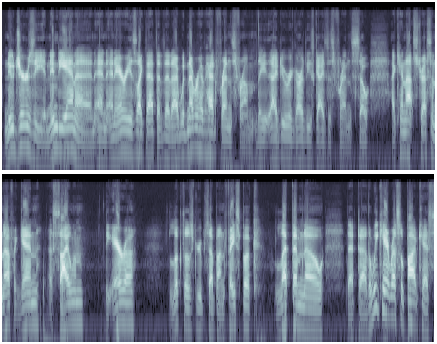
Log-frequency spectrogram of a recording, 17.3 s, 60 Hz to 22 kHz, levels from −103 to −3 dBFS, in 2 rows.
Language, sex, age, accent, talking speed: English, male, 40-59, American, 175 wpm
